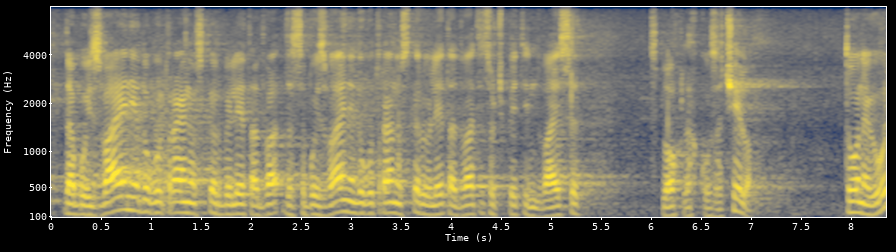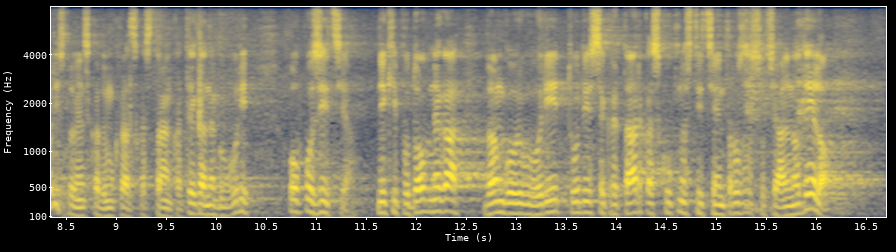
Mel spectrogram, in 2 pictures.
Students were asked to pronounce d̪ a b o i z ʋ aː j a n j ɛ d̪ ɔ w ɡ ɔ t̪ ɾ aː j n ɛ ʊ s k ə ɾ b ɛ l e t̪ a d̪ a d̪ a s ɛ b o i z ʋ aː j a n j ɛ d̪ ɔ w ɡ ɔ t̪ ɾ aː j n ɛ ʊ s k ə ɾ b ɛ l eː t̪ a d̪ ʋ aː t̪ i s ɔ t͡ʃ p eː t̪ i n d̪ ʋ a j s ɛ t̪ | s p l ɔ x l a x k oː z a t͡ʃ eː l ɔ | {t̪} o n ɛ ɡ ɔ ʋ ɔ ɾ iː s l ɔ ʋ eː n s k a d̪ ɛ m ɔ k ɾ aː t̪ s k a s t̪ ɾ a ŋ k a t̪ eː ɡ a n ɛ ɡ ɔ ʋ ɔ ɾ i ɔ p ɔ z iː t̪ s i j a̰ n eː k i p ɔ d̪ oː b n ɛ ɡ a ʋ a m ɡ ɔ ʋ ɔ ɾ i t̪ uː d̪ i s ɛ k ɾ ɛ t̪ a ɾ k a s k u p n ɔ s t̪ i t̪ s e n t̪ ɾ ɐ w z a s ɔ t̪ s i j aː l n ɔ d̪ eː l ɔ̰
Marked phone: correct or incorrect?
correct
